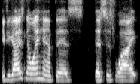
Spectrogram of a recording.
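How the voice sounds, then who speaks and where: A man of twenty-two speaking emotionally to his followers in a halting, repetitive, pleading way, distressed and close to tears, with slightly affected speech. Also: a little high. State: distressed, tearful. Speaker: vlogger. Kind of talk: emotional confessional talk to followers.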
